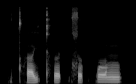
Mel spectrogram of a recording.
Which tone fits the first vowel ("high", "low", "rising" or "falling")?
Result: rising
